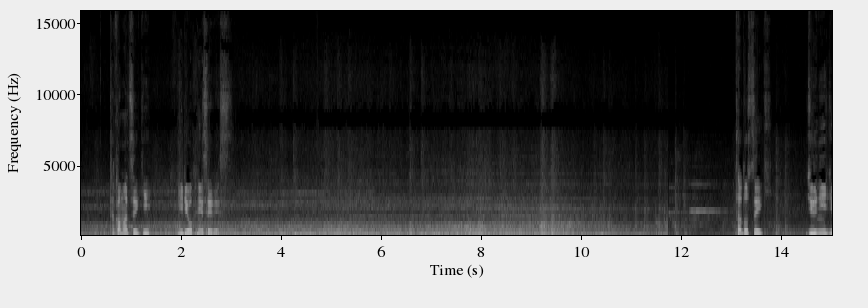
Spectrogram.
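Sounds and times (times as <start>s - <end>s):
electric train wheels rumbling: 0.0s - 14.6s.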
